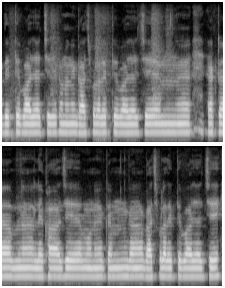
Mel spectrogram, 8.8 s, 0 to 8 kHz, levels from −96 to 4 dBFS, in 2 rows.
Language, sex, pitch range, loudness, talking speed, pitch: Bengali, male, 135-140 Hz, -15 LUFS, 145 wpm, 140 Hz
